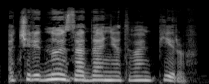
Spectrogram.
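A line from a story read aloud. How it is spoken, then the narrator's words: Grumbling. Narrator (Russian): проворчала Ли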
